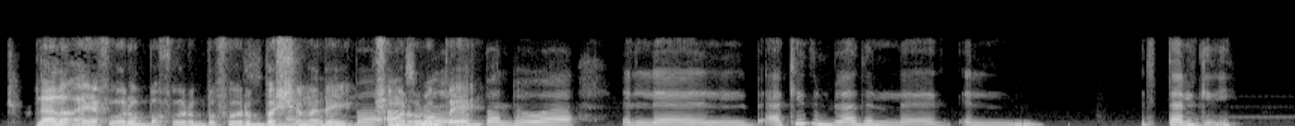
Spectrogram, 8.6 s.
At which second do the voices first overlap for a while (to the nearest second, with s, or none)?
2 s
